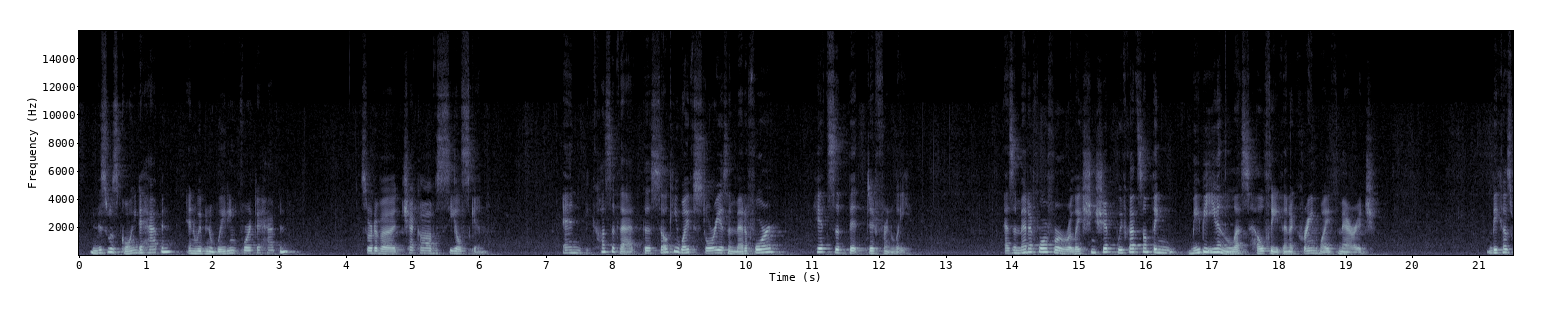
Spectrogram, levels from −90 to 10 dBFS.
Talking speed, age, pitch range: 150 wpm, 40-59, 130-195 Hz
